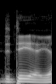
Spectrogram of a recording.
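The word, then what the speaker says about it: DiDia: And it was produced by Nick Dedia, who, did I pronounce that right? Dedia? – Yeah, that's it. Dedia. Yep, you got it.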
